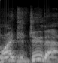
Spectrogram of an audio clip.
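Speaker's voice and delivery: ordinary delivery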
